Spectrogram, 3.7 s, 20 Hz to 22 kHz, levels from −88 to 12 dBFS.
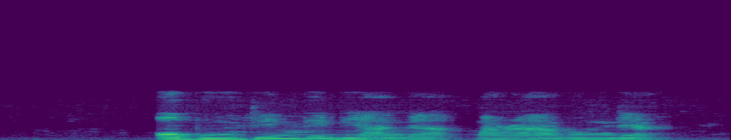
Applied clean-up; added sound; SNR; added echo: neural separator model SepFormer DNS4.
